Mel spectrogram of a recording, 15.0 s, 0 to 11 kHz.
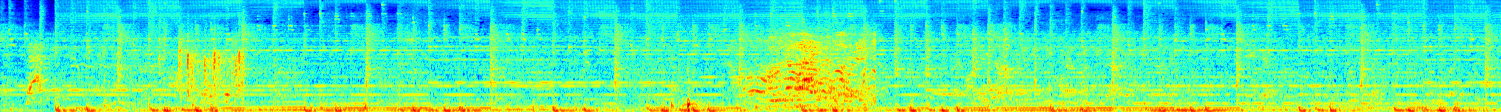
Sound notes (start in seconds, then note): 1.4 clapping; 9.0 chattering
